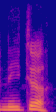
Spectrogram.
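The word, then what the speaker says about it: Nietzsche: एक फ्रेडरिक, ये क्या है, इसको प्रोनाउंस कैसा निश्चय करते हैं? शेख फ्रेडरिच नीचा।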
